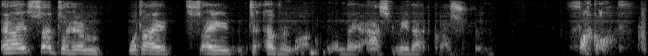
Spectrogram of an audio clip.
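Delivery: put-on soft, very upper-class posh British accent. Retelling a man's answer to a drunken guy's question, very posh British accent. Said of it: "in a very very posh British accent".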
